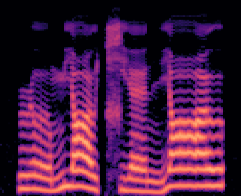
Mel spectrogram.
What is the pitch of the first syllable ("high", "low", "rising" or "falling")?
low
